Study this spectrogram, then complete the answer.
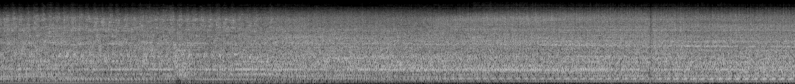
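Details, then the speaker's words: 1990 Buick Regal GS V6 with severe low power and low manifold vacuum, running after injector test: rough, uneven idle with stumbling beat; number five cylinder dead, not contributing, from a failed injector. "it's better I bet now it's just number five it's not contributing"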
